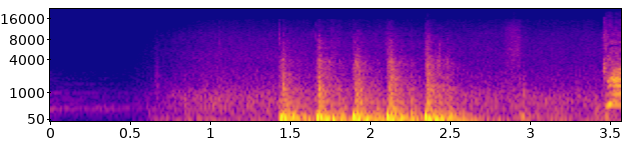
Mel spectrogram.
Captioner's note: aggressive knocking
